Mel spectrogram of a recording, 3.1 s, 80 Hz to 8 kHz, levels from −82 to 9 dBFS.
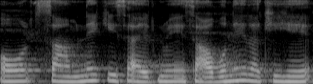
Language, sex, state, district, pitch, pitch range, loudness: Hindi, female, Bihar, Gopalganj, 190 Hz, 185-195 Hz, -26 LUFS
